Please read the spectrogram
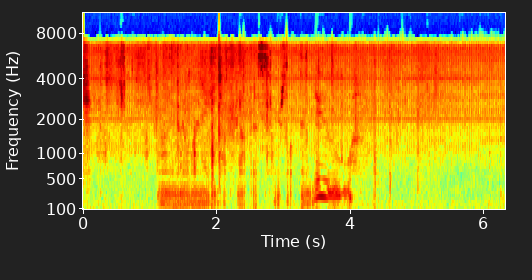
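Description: Wordless murmured vocal sounds from a woman: a low, rough drawn-out grumble about a second in and a short hum a little after the middle. Faint clicks and paper rustles from handling sticker sheets lie under them.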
